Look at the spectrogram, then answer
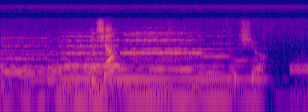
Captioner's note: Loana says "Father?" in caveman language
